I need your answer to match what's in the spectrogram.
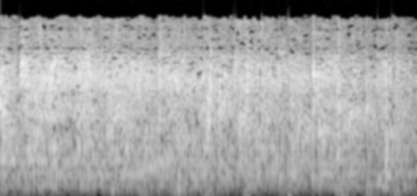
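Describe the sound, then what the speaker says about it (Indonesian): Church congregation at a Sunday Mass applauding, a steady patter of many hands clapping throughout, moderately loud and close, with no talk over it. "Kita berikan tepuk tangan untuk ordo"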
